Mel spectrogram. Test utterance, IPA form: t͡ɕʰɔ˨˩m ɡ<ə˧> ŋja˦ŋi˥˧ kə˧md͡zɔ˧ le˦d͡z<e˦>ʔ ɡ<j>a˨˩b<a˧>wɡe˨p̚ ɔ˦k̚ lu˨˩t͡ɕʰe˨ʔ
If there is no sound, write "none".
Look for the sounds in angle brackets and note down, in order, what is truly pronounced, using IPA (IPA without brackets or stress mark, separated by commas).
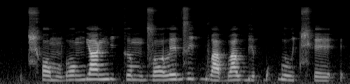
ɔ˧, i˦, w, a˧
